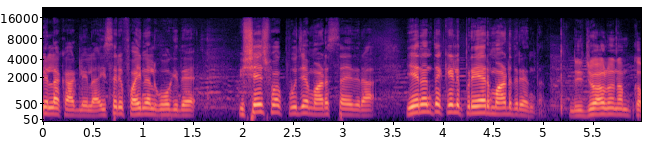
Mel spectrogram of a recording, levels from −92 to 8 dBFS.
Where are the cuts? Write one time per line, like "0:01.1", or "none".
0:05.0

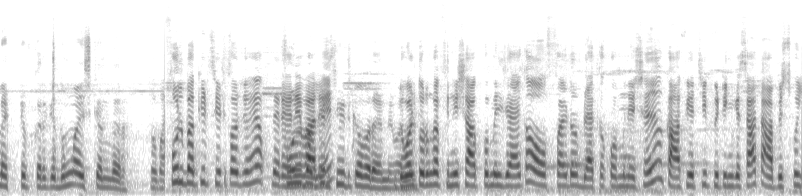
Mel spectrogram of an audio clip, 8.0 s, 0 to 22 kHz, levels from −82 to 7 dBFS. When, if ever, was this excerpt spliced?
0:01.7

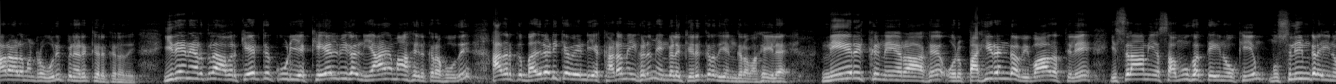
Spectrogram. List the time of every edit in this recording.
0:08.0

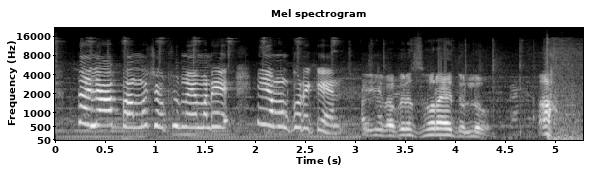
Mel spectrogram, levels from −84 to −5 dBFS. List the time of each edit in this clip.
0:03.0

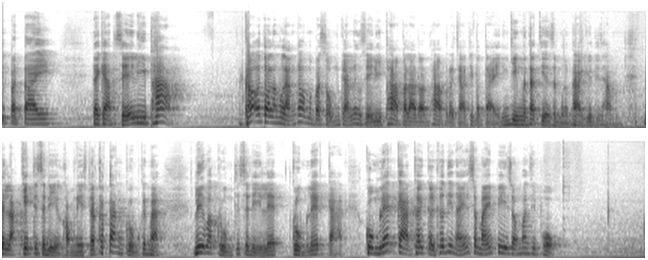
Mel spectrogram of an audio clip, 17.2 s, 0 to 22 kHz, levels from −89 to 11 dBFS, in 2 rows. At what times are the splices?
none

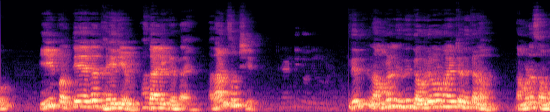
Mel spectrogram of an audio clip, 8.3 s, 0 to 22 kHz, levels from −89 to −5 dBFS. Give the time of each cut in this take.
0:05.2

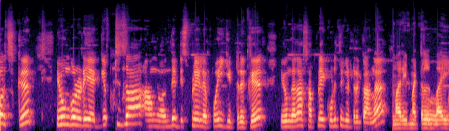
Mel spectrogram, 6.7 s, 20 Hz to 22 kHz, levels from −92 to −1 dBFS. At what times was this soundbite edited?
0:05.8

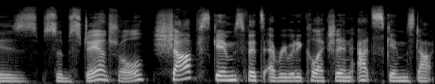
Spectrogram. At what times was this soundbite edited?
0:01.5

